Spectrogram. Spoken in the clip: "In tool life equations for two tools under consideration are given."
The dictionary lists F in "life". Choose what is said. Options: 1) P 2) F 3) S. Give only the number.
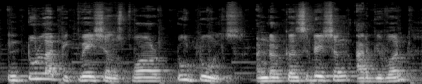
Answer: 1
